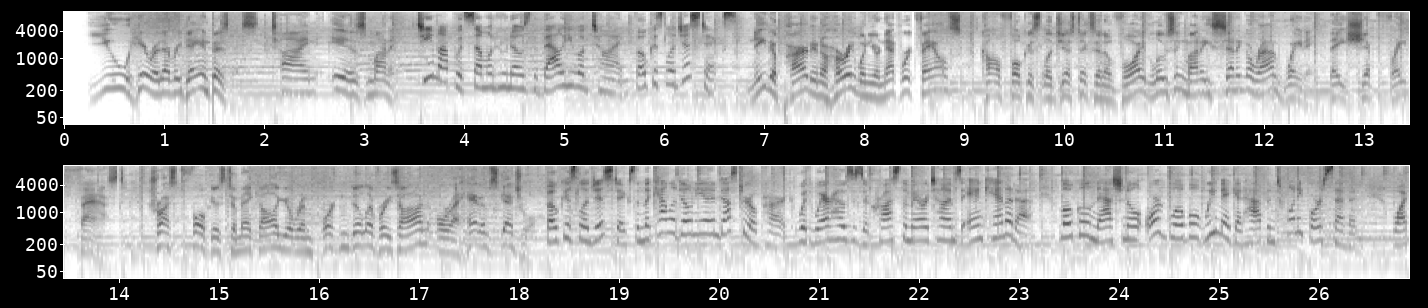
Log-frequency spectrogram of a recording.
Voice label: radio ad; focuslogistics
